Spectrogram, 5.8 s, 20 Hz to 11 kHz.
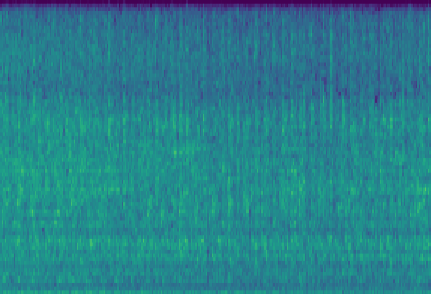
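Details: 1972 Chevy C10 small-block V8, warm engine, not a cold start, after valve covers were pulled: deep, steady, even idle rumble with no ticks or misses. Runs well; timing still needs fine-tuning with a timing light.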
